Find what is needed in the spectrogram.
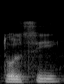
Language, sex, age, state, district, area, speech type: Punjabi, male, 45-60, Punjab, Rupnagar, rural, spontaneous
